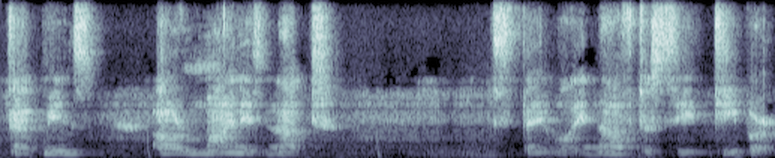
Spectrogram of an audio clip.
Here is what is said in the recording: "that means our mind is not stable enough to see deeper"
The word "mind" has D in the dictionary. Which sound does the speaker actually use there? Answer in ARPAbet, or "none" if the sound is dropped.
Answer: D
